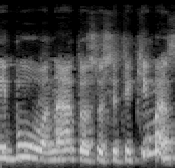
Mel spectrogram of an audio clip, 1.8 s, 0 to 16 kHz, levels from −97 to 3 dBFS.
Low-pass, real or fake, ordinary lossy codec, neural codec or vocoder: 14.4 kHz; real; AAC, 48 kbps; none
